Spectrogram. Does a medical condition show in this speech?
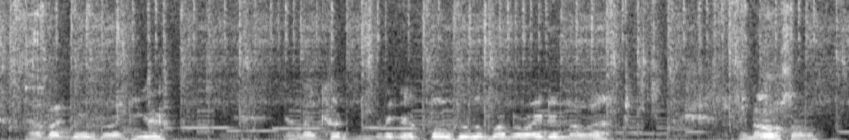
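Yes: spastic cerebral palsy.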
